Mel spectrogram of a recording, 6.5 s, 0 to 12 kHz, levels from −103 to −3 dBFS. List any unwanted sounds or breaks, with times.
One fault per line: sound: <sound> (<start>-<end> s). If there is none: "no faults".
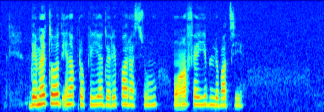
no faults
